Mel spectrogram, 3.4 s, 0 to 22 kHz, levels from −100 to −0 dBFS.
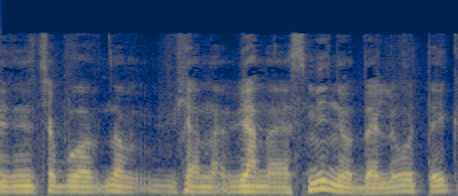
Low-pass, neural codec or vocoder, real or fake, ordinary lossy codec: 10.8 kHz; none; real; MP3, 64 kbps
